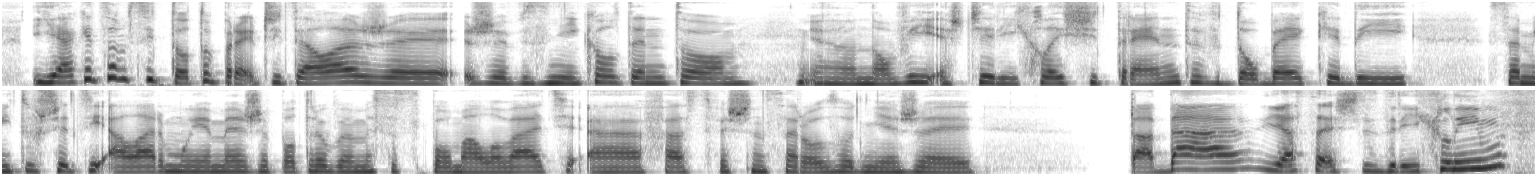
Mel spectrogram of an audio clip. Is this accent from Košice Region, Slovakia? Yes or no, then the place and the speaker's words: no; Trenčín, Trenčín Region, Slovakia; pochádzam z Trenčina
